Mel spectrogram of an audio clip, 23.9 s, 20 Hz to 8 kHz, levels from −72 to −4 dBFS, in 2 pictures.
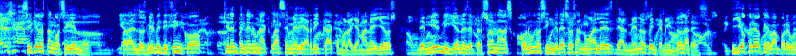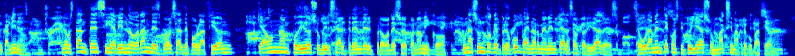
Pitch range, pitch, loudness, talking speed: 135-165 Hz, 150 Hz, -30 LUFS, 185 wpm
